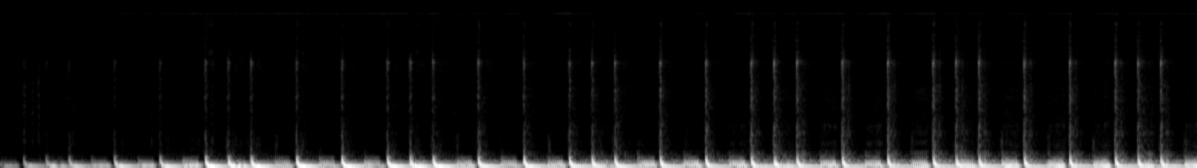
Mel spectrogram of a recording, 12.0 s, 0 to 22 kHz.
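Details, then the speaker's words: Tesla Model S bass speaker after DIY repair, tested with loud music: punchy kick about 130 bpm, clean deep bass without rattling; only slight crackling, seemingly from the door. "ist also wenn da was schppert dann wisst ihr dass da was nicht in Ordnung ist und hier ist nur so ein Knistern irgendwie kommt dasus der Tür dort aber ansonsten schöner Bass"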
